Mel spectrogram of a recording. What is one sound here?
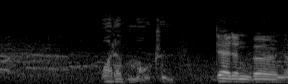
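A young man asks a question calmly.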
